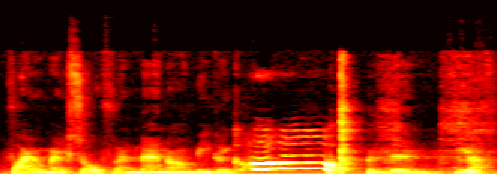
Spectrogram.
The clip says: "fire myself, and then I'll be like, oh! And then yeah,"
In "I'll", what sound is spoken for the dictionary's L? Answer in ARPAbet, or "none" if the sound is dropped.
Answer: N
